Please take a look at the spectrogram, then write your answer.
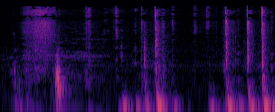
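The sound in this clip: Typing on a computer keyboard as a word is entered, with soft, irregular clusters of key clicks, a few short bursts separated by brief pauses, fairly faint.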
